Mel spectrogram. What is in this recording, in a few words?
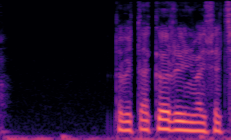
"gyrru", Welsh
